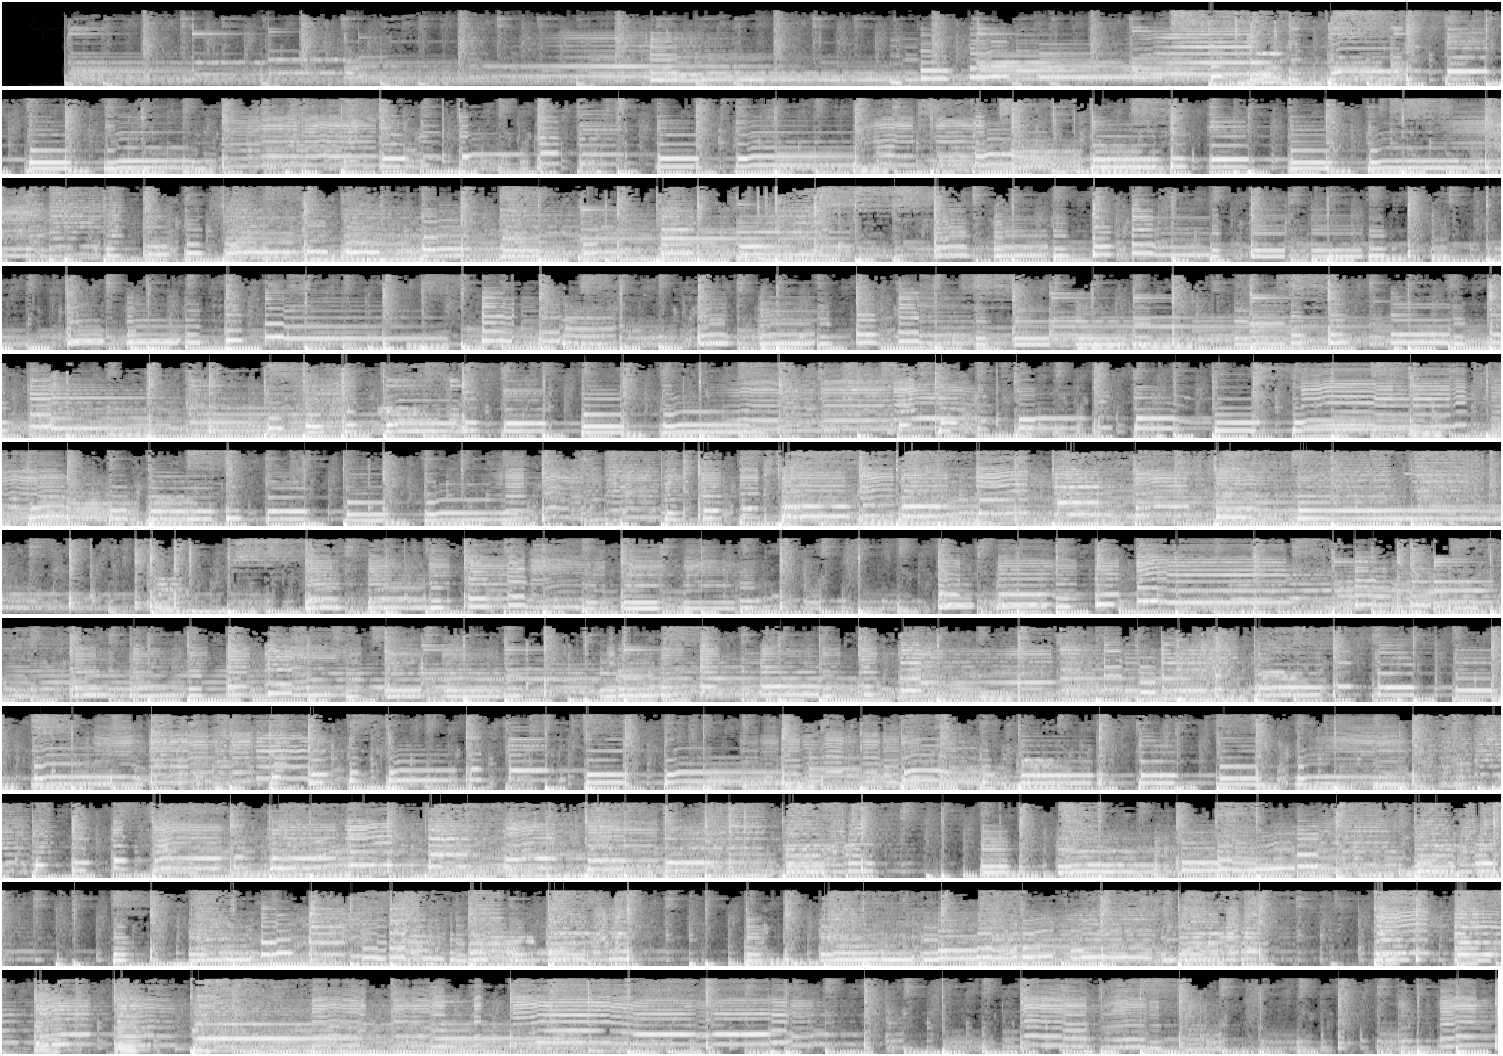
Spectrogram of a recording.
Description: Genre: Jazz, Smooth Jazz, Jazz Instrument, Guitar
